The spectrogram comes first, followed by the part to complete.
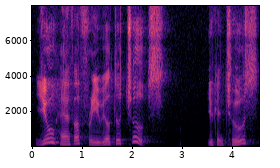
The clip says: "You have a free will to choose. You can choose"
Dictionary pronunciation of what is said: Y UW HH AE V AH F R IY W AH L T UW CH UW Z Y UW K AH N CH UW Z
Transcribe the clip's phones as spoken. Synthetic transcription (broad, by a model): Y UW HH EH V AH F R IY W AH L T UW CH UW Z Y UW K AH N CH UW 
